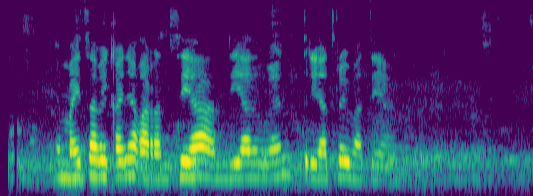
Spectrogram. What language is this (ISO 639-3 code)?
eus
